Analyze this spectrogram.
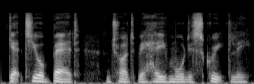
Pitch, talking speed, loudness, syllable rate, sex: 120 Hz, 235 wpm, -18 LUFS, 6.6 syllables/s, male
